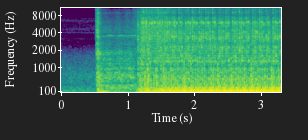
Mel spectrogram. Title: 1981 Ford F250 Ranger 5.8L V8 (351M) startup. Ran bad due to vacuum leak and only fuel in carb bowl.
